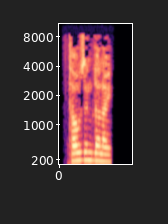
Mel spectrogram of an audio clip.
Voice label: "tausenderlei", German; adjectives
